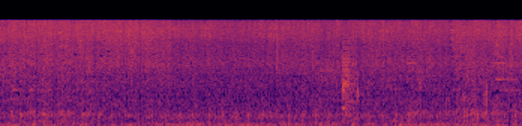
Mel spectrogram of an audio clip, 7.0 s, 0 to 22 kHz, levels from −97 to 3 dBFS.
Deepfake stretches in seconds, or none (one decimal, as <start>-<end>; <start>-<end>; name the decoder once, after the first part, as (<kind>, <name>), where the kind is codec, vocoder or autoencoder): none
